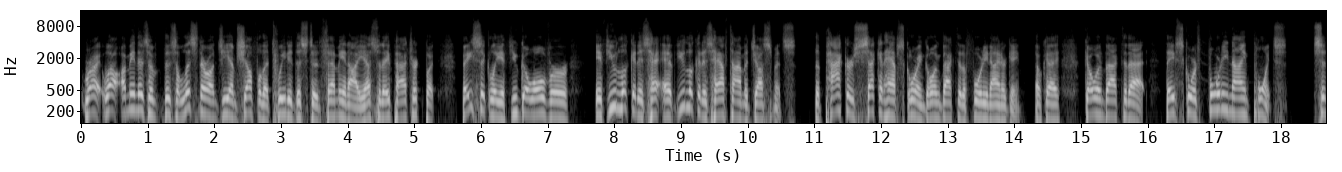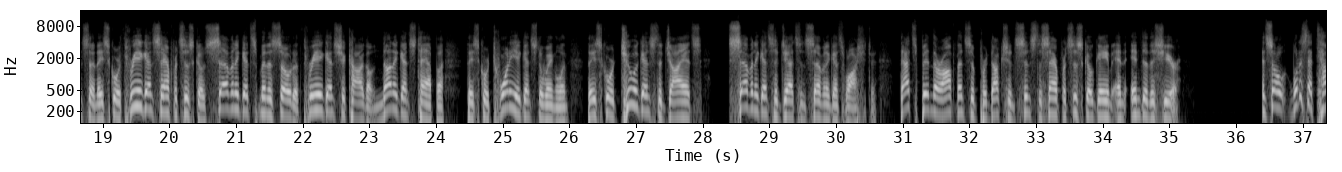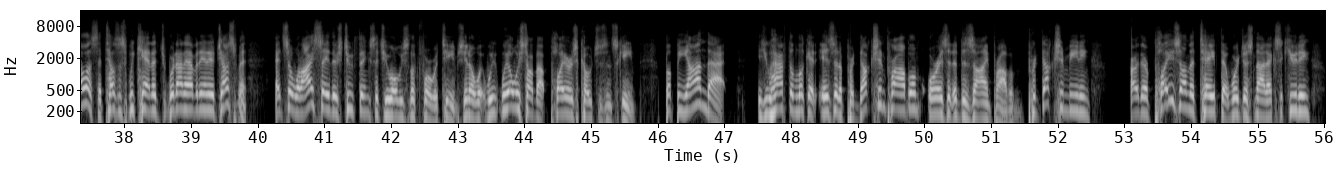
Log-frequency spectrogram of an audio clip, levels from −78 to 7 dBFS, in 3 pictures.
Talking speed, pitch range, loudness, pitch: 200 wpm, 150-200 Hz, -21 LUFS, 170 Hz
